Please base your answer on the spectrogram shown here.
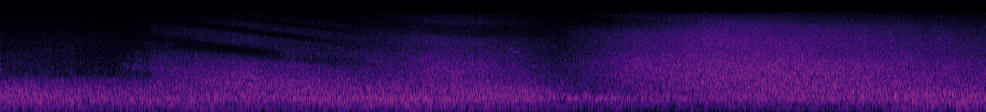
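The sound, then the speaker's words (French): Sea waves wash in a continuous, fairly loud surf rush that swells a little louder toward the end, with no voices. “De la vraie mer, hein.”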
